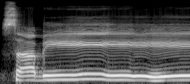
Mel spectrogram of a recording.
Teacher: ওয়াকফের সময় দুই জবরের পরে খালি আলিফ থাকলে এক জবরকে বাদ দিয়ে আরেক জবরে এক আলিফ টেনে পড়তে হয়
